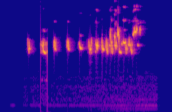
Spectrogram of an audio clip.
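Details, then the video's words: Horned lark, called shore lark in Europe, singing: a few spaced high tinkling notes that speed up into a rising, jumbled twittering run, ending on the highest notes; background otherwise silent. "Horned Lark Bird Singing, Sound, Calling, Voice - Alondra Cornuda Canto"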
